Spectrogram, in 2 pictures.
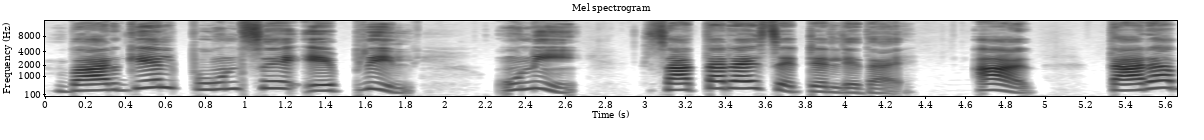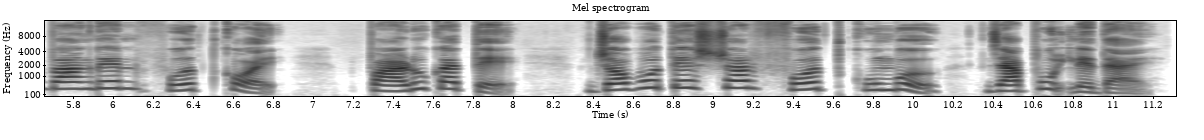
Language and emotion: Santali, neutral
